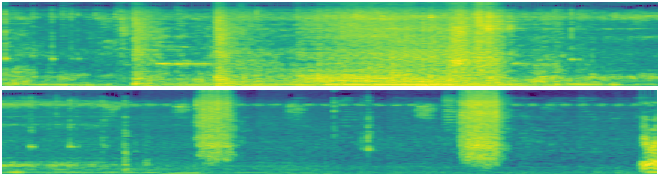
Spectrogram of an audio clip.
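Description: Cordless drill driving a reciprocating-saw adapter head, the motor and the adapter's mechanism running with a steady hum that swells to its loudest around three to four seconds in and dies away by about six seconds. Two short bursts of noise follow later.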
